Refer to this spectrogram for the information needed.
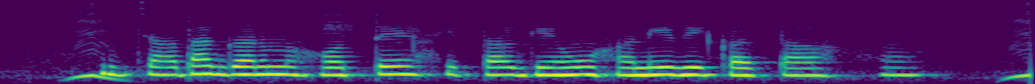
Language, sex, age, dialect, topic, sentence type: Maithili, female, 18-24, Angika, agriculture, question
